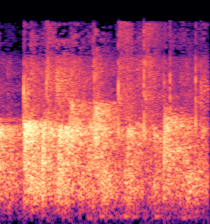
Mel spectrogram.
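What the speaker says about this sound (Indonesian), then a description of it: "Silakan tepuk tangan untuk Sis." Classroom applause, a short burst of clapping from a group of students lasting about two seconds at moderate volume, with faint voices underneath.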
